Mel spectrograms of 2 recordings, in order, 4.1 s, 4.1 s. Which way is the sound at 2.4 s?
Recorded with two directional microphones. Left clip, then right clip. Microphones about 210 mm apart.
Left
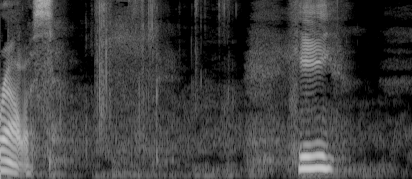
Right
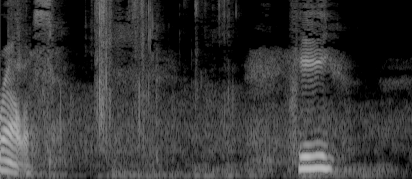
40° left (ahead or behind).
